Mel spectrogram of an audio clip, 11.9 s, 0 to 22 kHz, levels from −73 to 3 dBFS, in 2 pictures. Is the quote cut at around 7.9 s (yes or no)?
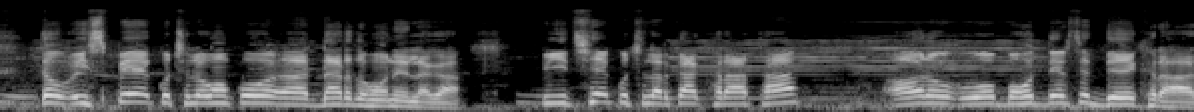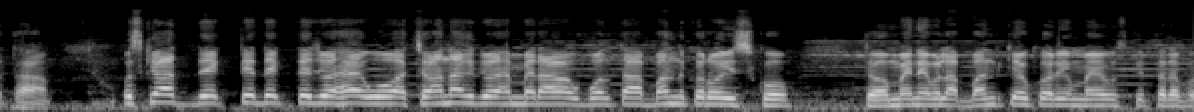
no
